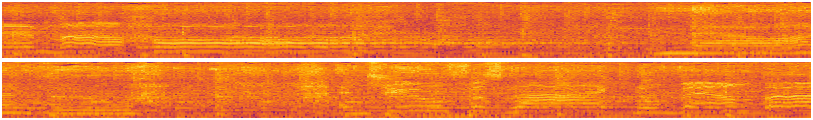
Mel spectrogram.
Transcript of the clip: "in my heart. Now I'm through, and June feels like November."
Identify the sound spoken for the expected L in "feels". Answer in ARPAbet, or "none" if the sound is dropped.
none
